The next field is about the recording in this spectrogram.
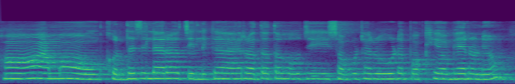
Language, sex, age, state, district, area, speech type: Odia, female, 30-45, Odisha, Khordha, rural, spontaneous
